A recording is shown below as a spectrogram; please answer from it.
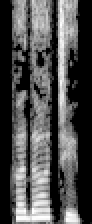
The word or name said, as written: ಕದಾಚಿತ್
